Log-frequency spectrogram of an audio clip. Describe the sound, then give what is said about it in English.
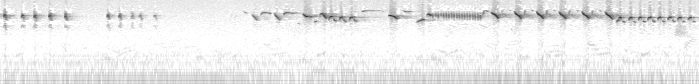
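A European robin (robin redbreast) sings alone outdoors: clear, high, warbling phrases with quick trills and pauses between bursts, moderately loud against a quiet background. “I've always wondered what a robin redbreast sounds like.”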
